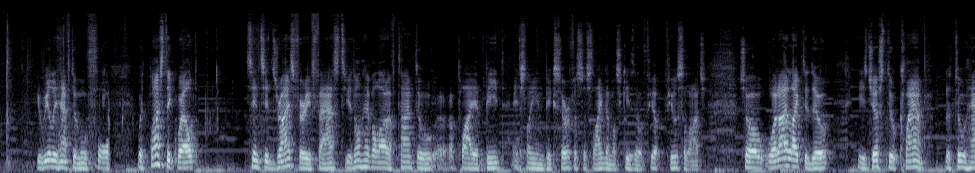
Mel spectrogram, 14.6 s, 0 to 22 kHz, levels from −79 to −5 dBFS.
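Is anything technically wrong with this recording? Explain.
Yes. Compressed frames skipped at 1.60 to 1.62 s and at 7.78 s: whole compressed frames, around seven each time, were missing or rejected by the decoder, so the sound jumps ahead by roughly 150 ms and then 200 ms, with an abrupt join at each point.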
